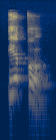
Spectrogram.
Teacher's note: जब क़ाफ साकिन हो इसकी आवाज रुकती नहीं बल्कि रिबाउंड आती है। जैसे आपने देखा मैंने पढ़ा इक़, मैंने इक़ नहीं पढ़ा, इक़ यानी वापस आवाज लाना, इसको हम कहते हैं कलकला।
